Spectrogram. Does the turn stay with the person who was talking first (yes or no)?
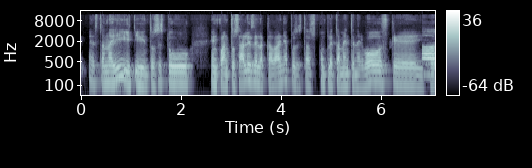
no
